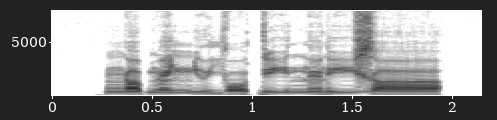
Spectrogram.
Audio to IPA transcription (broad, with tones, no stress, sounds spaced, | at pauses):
ŋ a˧ b ɛ̃˦ ɲ ɨ˨ j ɔ˨ ɗ i˧ n ɛ̃˧ ɾ iː˧ ɣ aː˨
